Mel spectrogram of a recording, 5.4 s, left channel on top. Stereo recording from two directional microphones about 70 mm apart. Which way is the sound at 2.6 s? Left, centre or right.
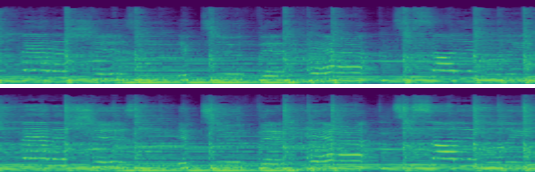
Left.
